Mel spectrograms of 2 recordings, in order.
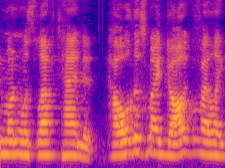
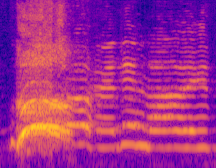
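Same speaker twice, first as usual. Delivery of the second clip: shocked gasp; 5 semitones higher than usual. Acted. A shocked gasp at the reveal. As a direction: gasp as if scandalised.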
